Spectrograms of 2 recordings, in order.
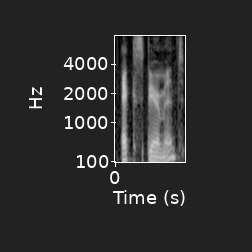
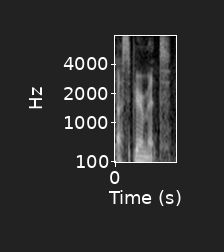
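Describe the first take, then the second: First: The first syllable includes a K sound. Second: The first syllable drops the K sound. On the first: "some people it's experiment" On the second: "some people kind of skip the K sound"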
